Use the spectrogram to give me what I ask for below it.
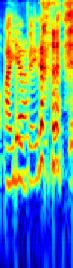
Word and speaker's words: Ayurveda: Am I saying it right now? Ayurveda? – Yeah.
